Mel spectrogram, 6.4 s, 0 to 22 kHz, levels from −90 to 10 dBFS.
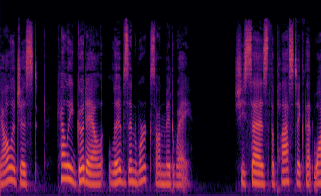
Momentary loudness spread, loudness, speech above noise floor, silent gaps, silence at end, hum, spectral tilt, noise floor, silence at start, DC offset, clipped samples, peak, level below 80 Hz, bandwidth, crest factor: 10 LU; -28 LUFS; 53 dB; none; 0 s; none; -4 dB/octave; -82 dBFS; 0 s; under 0.1%; under 0.1%; -14 dBFS; -74 dBFS; 16 kHz; 16 dB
